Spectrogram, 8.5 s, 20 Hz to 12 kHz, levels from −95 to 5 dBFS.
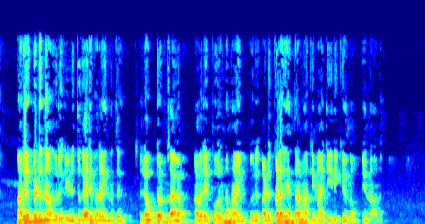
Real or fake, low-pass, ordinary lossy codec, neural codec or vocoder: real; 9.9 kHz; MP3, 64 kbps; none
